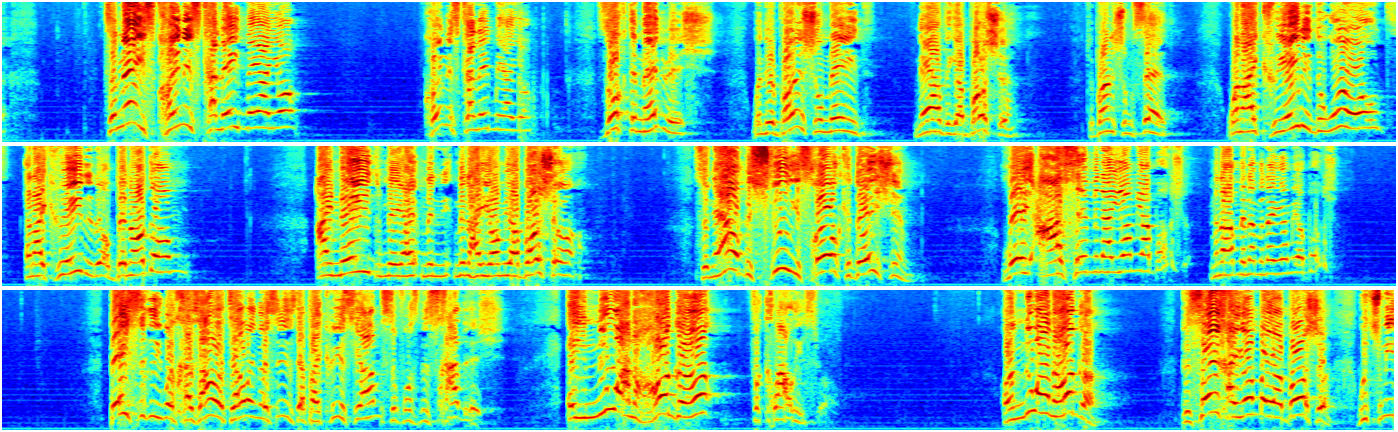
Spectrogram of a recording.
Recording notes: Shiur recorded in Yeshivas Ohr Reuven, Monsey NY.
